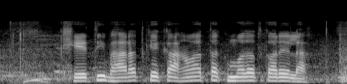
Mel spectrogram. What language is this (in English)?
Bhojpuri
